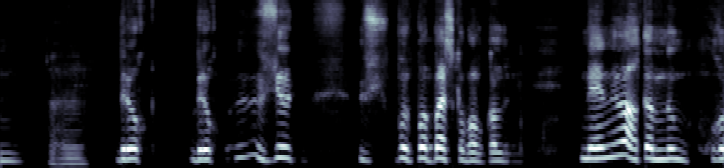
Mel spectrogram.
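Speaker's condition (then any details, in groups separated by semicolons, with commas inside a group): Cerebral palsy; 40 years with condition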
